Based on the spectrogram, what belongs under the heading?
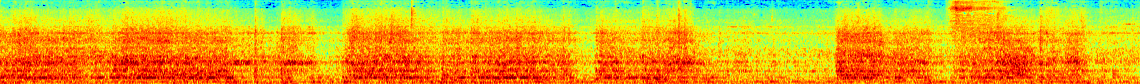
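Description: Passenger train running along the line, heard from inside the carriage: a steady rolling noise with a constant hum through it, briefly dipping a couple of times.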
